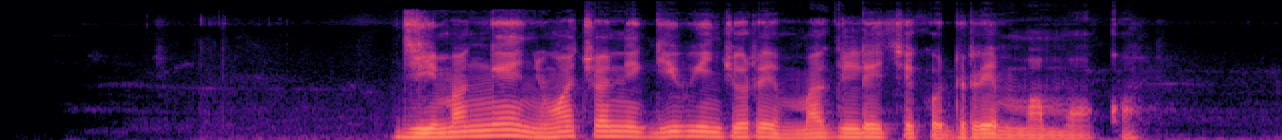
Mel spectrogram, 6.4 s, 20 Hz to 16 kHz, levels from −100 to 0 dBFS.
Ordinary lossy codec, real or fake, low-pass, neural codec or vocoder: Opus, 24 kbps; real; 14.4 kHz; none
